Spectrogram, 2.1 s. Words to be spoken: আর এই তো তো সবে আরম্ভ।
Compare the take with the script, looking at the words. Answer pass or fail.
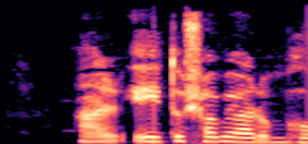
fail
